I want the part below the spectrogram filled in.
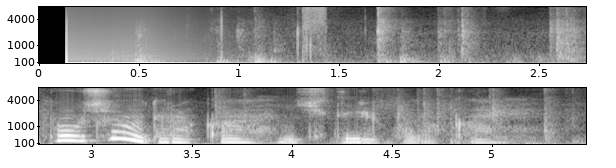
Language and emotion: Russian, sad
